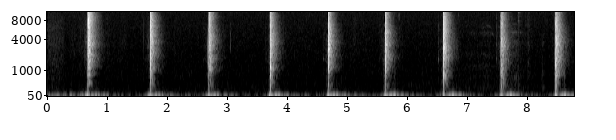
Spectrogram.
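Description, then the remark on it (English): Nine sharp, crisp slaps of a hand spanking a bare left thigh, landing at a steady pace of about one per second, fairly loud with quiet gaps between and no talking. “So now I'm going to be spanking it a little bit.”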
